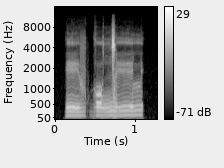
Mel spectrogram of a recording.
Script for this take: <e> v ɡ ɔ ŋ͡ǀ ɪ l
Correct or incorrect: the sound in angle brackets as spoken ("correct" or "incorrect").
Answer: correct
